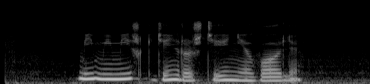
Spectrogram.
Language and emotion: Russian, sad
